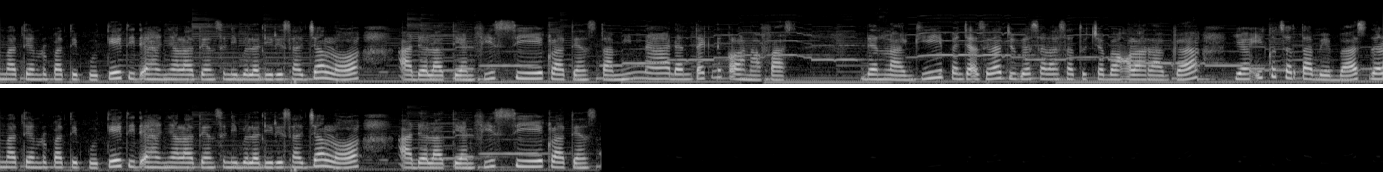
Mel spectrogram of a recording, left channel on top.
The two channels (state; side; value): drops out; right; at 6.1 s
